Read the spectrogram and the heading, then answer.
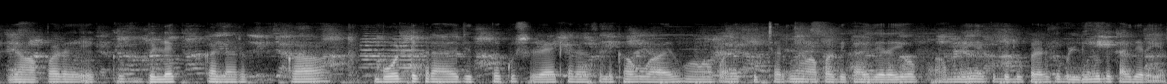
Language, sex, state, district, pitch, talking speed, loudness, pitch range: Hindi, male, Bihar, Jahanabad, 120 Hz, 205 wpm, -18 LUFS, 115-125 Hz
